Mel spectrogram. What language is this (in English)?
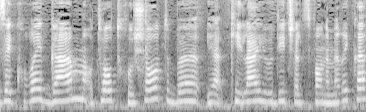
Hebrew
